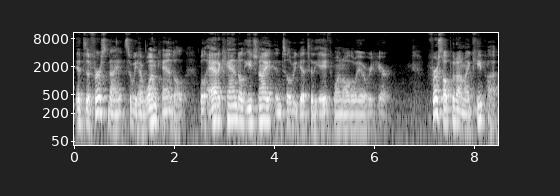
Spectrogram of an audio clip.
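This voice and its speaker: A man's voice: on the low side, normal speed, darkish tone. A man presenting a holiday ritual in simple, explanatory talk aimed at children. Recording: roomy, echoey indoor sound.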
